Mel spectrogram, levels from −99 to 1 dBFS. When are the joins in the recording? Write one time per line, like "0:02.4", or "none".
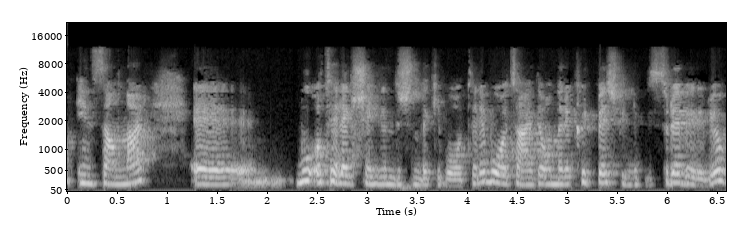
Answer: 0:02.2
0:02.8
